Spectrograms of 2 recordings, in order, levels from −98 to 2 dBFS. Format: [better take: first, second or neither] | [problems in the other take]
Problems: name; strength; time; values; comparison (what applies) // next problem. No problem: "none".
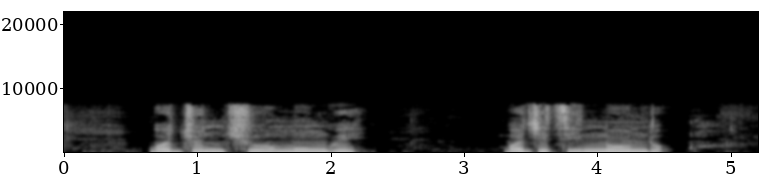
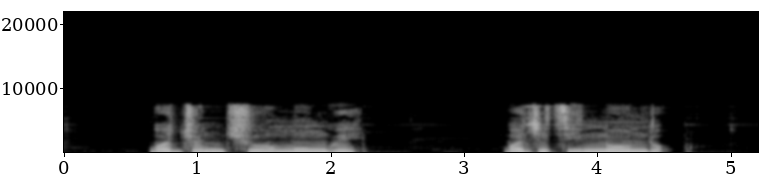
first | noise reduction (neural mask model DeepFilterNet 3)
